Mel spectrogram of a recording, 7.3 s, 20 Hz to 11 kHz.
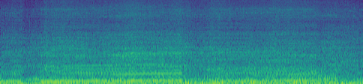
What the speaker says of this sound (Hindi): देखो, ये मोटरसाइकिल ऐसा है ना कि 160 सीसी में भी ये बहुत भागता है।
